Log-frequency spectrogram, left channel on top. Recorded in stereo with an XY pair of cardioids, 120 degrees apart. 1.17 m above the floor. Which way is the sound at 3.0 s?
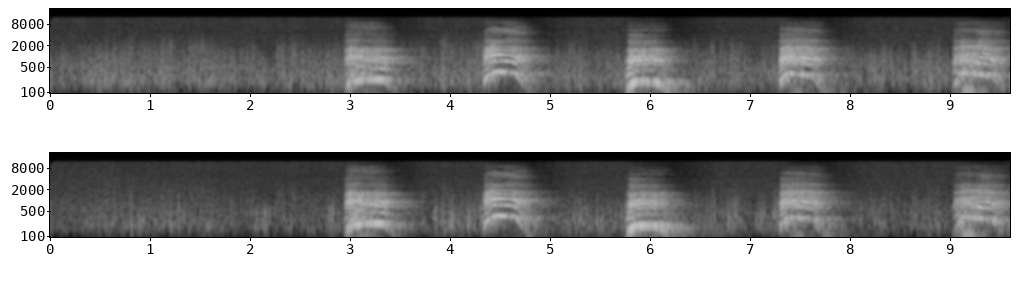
15° right.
